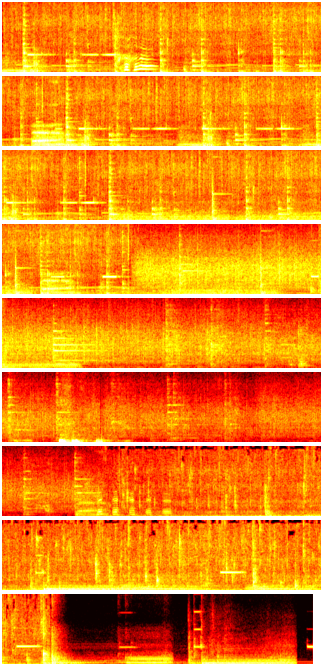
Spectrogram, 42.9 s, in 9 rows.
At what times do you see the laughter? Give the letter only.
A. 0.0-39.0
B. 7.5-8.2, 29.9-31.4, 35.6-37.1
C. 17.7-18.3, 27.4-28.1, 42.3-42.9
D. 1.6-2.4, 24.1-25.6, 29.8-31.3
D.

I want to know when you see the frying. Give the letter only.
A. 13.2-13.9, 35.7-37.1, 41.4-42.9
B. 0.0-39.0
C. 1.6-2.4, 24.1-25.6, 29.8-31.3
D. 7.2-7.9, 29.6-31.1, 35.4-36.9
B.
